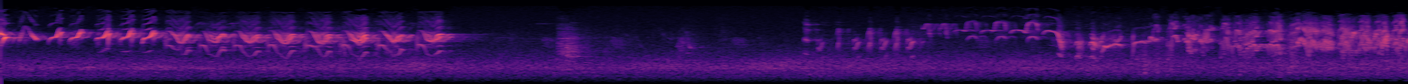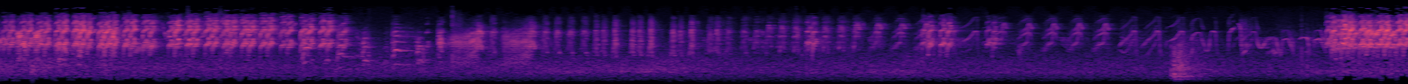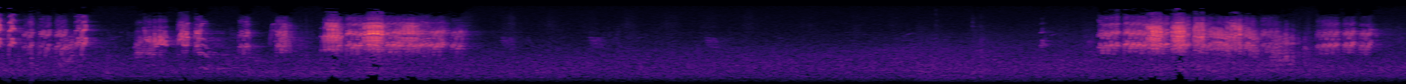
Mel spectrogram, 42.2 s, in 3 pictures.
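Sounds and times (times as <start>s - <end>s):
Sturnus philippensis calls: 0.0s - 4.6s, 8.0s - 33.0s, 38.6s - 42.2s.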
